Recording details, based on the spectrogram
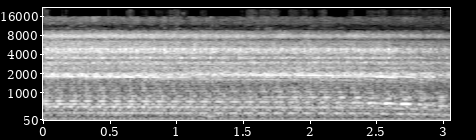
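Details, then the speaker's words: Solectria UMOC440 vector motor controller, repaired, driving an ACgtx20 AC motor with corrected parameters: slow throttle-up with regen enabled gives a steady, smooth electric hum, no stutter, through startup and regenerative braking to a stop; normal operation. "Crank it up really slow. I've got regen turned on now, and nice and slow. Nice and smooth startup."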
